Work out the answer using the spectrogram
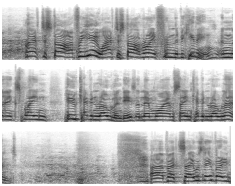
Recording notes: Leicester Square Theatre Podcast. To the consternation of his audience who just want to hear the old ones.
